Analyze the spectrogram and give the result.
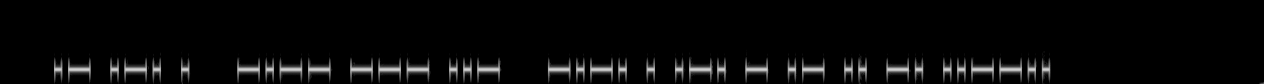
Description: Morse code, heard as a keyed tone, about 17 wpm, 700 Hz. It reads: ARE YOU CERTAIN?
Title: Sentences from Top 1000 Words - Review Part 2 - 17wpm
